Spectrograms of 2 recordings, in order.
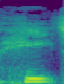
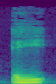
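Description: First: The word begins with an h sound. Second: The word begins without an h sound.

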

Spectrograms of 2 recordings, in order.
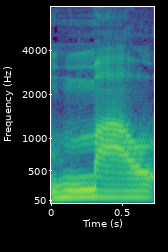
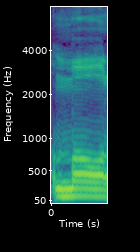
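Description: First: The vowel sounds like the one in 'Alan'. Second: The vowel sounds like the one in 'balls'. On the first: "Mal as in Alan" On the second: "Mall as in balls"

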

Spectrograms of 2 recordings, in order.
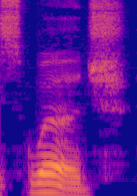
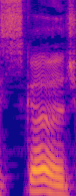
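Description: First: The name is said as 'Squirge'. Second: The name is said as 'Scourge'. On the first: This is how the characters say the name. The speaker calls it right. "they all say Squirge" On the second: This is how fans usually say the name. The speaker calls it wrong. "We've been calling him Scourge wrongly for years"

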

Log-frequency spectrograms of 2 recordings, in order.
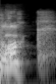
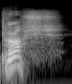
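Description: First: The name ends with a k sound. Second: The name ends with an sh sound. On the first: The speaker calls it right. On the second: The speaker calls it wrong. "Det er ikke Brosh"

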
